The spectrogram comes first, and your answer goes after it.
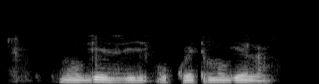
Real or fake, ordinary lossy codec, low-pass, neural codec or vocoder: fake; AAC, 16 kbps; 7.2 kHz; vocoder, 22.05 kHz, 80 mel bands, Vocos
